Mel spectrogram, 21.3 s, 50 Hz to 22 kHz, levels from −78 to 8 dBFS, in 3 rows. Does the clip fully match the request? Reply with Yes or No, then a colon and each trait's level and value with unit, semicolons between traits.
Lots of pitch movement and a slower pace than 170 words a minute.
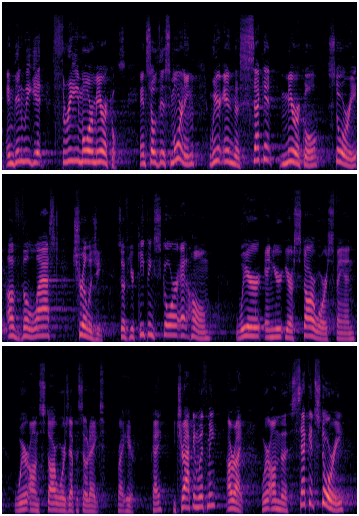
Yes: wide, 7.1 semitones; average, 160 wpm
